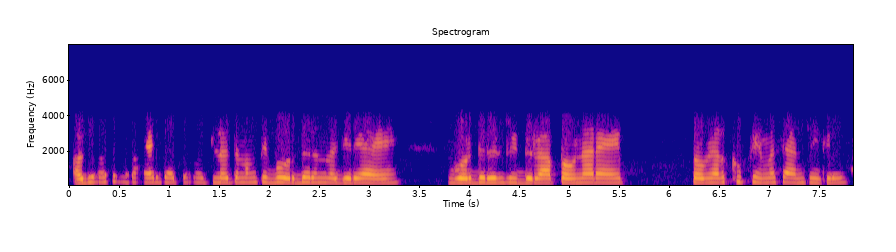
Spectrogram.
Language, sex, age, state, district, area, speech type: Marathi, female, 18-30, Maharashtra, Wardha, rural, conversation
